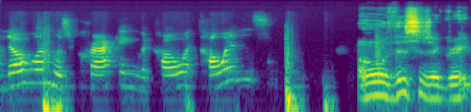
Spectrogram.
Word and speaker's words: koans: oh has she okay all right but it's pronounced cohens it's how i learned how to pronounce it okay all right it's a japanese word right no one was cracking the koans no one was cracking the koans he had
